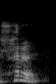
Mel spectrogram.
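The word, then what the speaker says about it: Charles: 완충 할수없지 인데요 그렇게 않았고 이제 프랑스 하니까 샤를 프랑스의 ch 를 언어 샥 어그 sch 발음이 납니다 살을 쓸어 롤로 란게 있는데 이것은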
